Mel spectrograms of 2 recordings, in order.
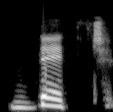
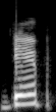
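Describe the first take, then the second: First: No p sound is pronounced before the t. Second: A p sound is pronounced before the t. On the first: The speaker calls it right. "इसका सही pronunciation है डेट।" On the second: The speaker calls it wrong. "डेप्ट बोल देते हैं, जो कि गलत है।"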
